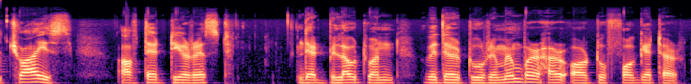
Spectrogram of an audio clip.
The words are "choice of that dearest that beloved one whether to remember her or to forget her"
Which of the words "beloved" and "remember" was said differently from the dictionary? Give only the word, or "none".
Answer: beloved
